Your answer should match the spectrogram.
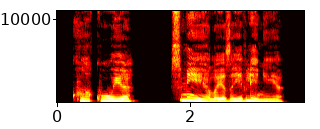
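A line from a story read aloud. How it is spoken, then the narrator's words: Respectful drawl. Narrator (Russian): уважительно протянула я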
